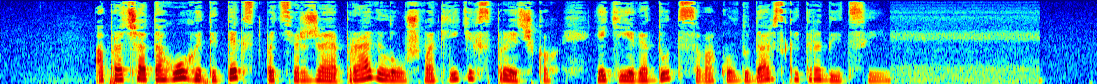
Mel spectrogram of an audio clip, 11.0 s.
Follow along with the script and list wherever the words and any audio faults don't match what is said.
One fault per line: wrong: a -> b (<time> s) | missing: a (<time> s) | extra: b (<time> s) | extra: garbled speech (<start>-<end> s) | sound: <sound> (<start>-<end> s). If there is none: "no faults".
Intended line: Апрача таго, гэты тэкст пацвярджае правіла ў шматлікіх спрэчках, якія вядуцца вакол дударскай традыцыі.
no faults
